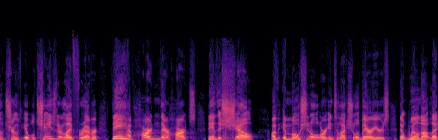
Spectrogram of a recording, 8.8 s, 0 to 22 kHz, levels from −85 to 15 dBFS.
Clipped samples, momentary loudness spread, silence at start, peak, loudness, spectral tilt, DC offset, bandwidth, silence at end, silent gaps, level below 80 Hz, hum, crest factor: under 0.1%; 9 LU; 0 s; 0 dBFS; -17 LUFS; -5.5 dB/octave; under 0.1%; 14.5 kHz; 0 s; none; -64 dBFS; none; 16 dB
